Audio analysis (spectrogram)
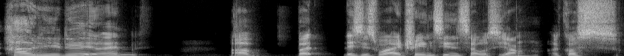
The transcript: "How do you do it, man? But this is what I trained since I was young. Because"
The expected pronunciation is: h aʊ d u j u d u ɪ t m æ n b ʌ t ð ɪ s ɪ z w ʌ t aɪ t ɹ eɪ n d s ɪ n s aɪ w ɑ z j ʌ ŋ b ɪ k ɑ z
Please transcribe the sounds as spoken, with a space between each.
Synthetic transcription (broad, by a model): h aʊ d u j u d u ɪ t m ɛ n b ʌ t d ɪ s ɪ s w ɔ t aɪ t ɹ eɪ n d s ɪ n s aɪ w ɑ s j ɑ ŋ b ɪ k ɑ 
